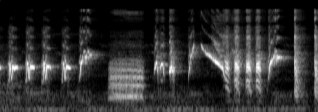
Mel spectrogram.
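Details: Javan myna singing loudly, meant to coax silent or lazy mynas into calling: quick chirped notes, a short harsh rasp, then a downward-sweeping whistle and more rapid chirps.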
